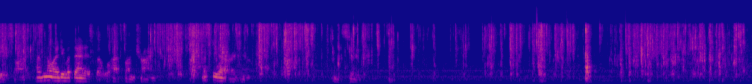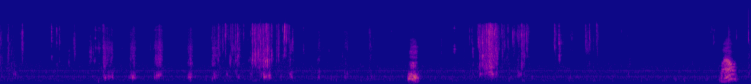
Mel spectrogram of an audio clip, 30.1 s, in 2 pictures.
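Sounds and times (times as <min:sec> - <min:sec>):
bread roll crunching: 0:00.0 - 0:15.5, 0:16.1 - 0:22.6, 0:24.3 - 0:27.7
plastic wrapper crinkling: 0:00.0 - 0:17.0, 0:19.3 - 0:20.9, 0:24.4 - 0:27.6.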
